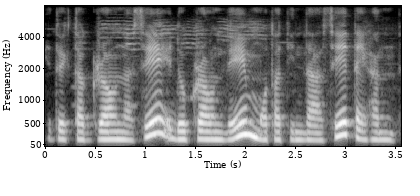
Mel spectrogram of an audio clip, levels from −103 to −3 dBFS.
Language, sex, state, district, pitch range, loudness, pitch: Nagamese, female, Nagaland, Dimapur, 160-195 Hz, -15 LUFS, 170 Hz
